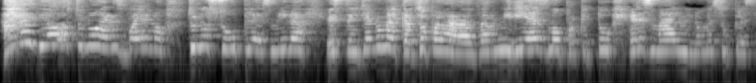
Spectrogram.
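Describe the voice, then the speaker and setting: A woman's voice: extremely high pitch, steady tone, normal speed, few pauses. A woman preacher mimicking a whiny, self-pitying churchgoer who complains about hard times. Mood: whining. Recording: roomy echo.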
